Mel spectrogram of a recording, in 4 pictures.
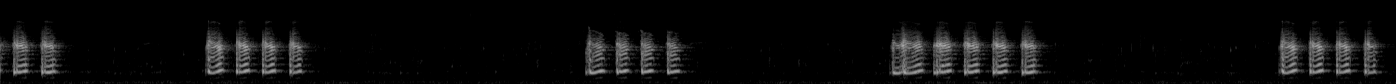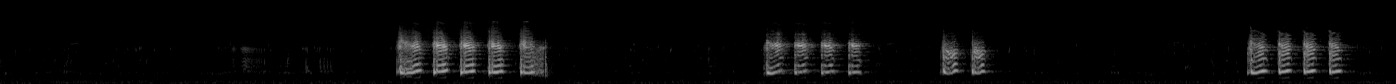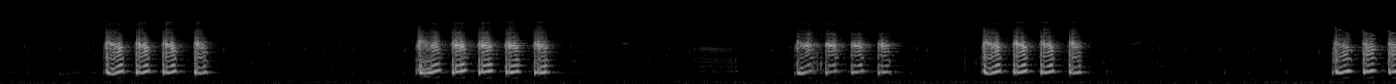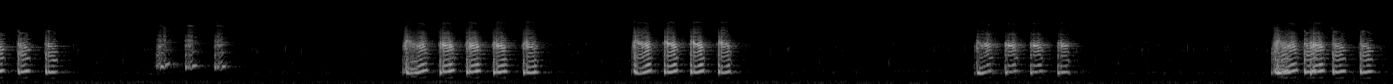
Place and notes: Green House Hostel, Puli Township - Frogs chirping
Frogs chirping, at the Hostel
Zoom H2n MS+XY
Puli Township, Nantou County, Taiwan, 28 April 2015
